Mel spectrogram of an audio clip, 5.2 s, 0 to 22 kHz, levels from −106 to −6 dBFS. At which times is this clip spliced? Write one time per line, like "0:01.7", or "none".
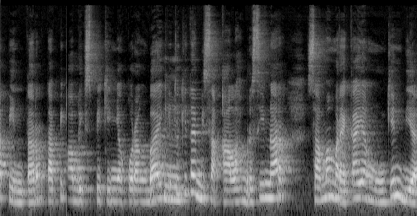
0:00.9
